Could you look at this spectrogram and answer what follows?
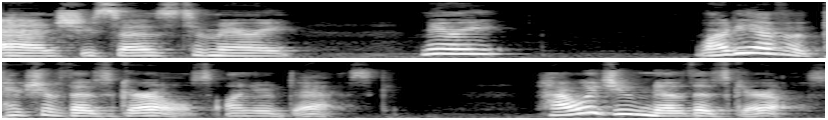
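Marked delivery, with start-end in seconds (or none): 2.1-8.2 put-on disdainful, sneering, contemptuous and scornful tone. Retelling what a visitor asked about a photo on the desk: imitating a contemptuous tone. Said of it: "she said it with such contempt".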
